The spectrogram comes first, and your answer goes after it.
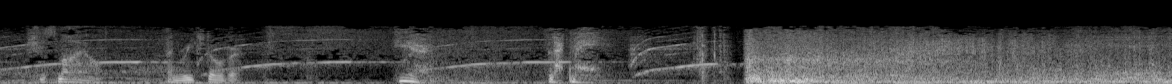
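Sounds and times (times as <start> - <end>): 
speech: 0.4 - 2.6, 4.0 - 4.6, 5.5 - 6.0
large explosion: 7.4 - 11.7.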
